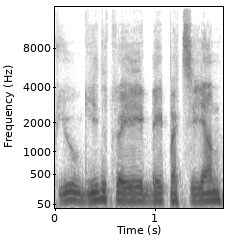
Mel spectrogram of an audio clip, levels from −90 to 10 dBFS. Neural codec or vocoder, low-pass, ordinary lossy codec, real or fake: codec, 32 kHz, 1.9 kbps, SNAC; 14.4 kHz; Opus, 16 kbps; fake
